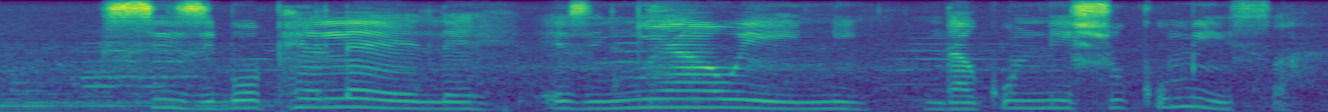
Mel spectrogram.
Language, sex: Xhosa, female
